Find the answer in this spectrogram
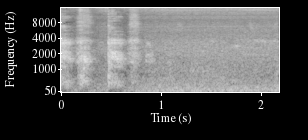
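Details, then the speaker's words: Compressor nebulizer running to loosen phlegm in a child with cough and cold, with IV saline as the solution: steady low motor hum after a few brief bursts of sound. "Jadi dahaknya biar mencair. Fungsinya itu dahaknya biar mencair. Untuk cairan ini aku pakai infus ya."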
